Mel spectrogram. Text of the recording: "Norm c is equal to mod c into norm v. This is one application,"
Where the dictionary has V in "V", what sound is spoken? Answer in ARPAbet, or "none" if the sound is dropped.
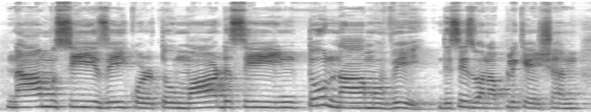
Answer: V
